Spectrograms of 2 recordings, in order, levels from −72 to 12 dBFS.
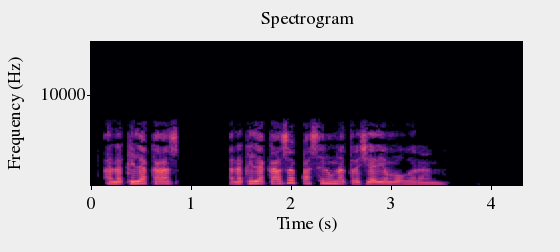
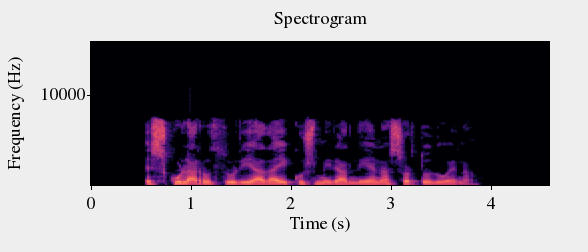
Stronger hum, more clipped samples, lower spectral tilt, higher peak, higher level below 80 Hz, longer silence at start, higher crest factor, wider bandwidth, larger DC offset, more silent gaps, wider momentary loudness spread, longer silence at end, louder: neither; neither; second, -3 dB/octave vs -4.5 dB/octave; about the same, -2 dBFS vs 0 dBFS; about the same, -66 dBFS vs -62 dBFS; second, 0.15 s vs 0.55 s; about the same, 18 dB vs 16 dB; about the same, 7.8 kHz vs 8 kHz; neither; first, 0.90-1.37 s vs none; first, 11 LU vs 8 LU; about the same, 0.75 s vs 0.75 s; second, -18 LUFS vs -14 LUFS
